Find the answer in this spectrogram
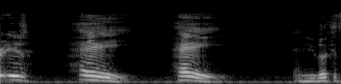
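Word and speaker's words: ה: So see, we call the letter a hay, we call it an H, but the sound for both of them is a like in hay, hay.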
